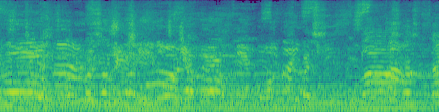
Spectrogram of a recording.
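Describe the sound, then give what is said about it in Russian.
A large crowd surrounding Jesus as he rides toward Jerusalem shouts joyfully all at once, many overlapping voices cheering and calling out "Save us!" with rising, excited pitches, loud and unbroken for the whole stretch. “Толпа окружила Иисуса со всех сторон, и весь народ радостно кричал.”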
